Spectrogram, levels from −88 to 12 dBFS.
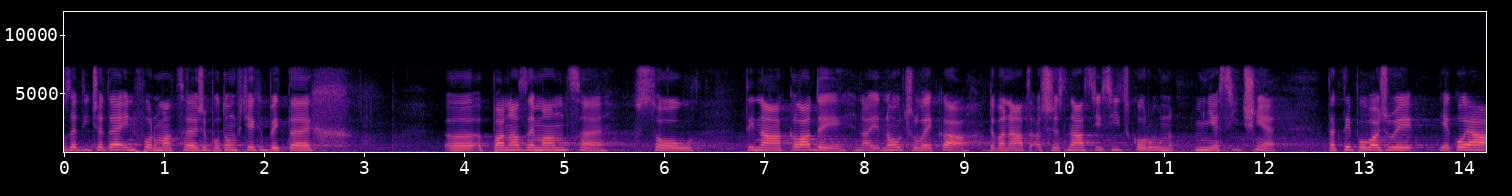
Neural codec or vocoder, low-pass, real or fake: none; 7.2 kHz; real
